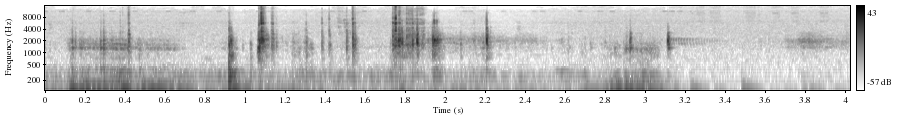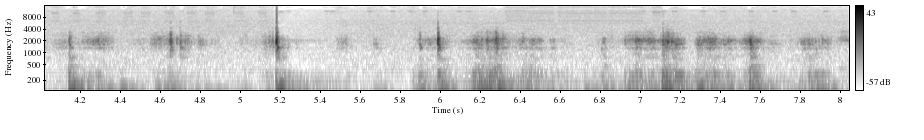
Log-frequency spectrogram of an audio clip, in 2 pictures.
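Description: Handling noise from a phone being moved about: rustling against a fleece sleeve and jeans, with a low rumble on the microphone that is loudest at the very start and a scatter of sharp knocks and clicks.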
